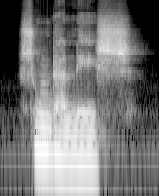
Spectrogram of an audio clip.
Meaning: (noun) Sundanese person; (proper noun) Sundanese, the Sundanese language; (adjective) Sundanese; pertaining to Sunda, the Sundanese people or the Sundanese language
- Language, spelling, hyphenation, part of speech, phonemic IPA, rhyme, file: Dutch, Soendanees, Soen‧da‧nees, noun / proper noun / adjective, /ˌsun.daːˈneːs/, -eːs, Nl-Soendanees.ogg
